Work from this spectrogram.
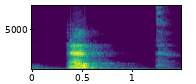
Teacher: The ta is special because when it's sukoon, it does not run. The ta, the makhraj of the ta closes totally.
